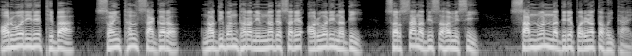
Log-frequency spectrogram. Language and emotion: Odia, neutral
